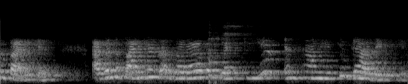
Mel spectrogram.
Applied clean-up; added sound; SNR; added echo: neural separator model SepFormer DNS4.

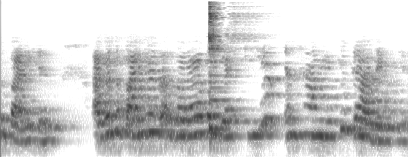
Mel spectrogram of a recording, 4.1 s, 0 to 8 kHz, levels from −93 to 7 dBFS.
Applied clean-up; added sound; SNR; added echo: classical method WPE with log-MMSE.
